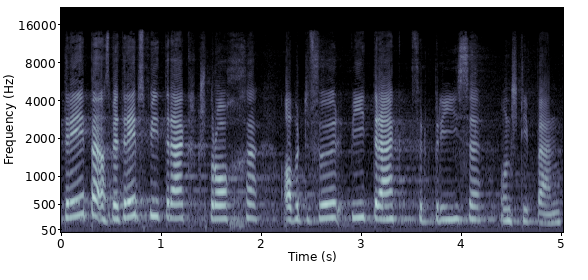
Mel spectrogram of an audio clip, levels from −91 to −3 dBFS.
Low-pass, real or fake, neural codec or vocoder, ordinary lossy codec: 14.4 kHz; real; none; none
